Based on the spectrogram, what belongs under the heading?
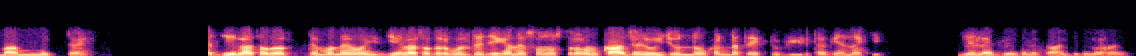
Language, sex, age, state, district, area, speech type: Bengali, male, 18-30, West Bengal, North 24 Parganas, rural, conversation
